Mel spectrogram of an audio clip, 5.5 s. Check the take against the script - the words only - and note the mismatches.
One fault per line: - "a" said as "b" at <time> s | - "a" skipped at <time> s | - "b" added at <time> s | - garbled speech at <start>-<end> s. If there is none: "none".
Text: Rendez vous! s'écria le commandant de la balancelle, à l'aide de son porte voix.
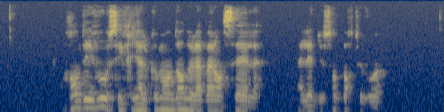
none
